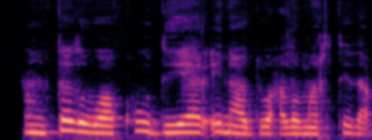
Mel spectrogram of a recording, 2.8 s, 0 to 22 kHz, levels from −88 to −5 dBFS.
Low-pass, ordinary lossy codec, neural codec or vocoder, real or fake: none; none; vocoder, 44.1 kHz, 128 mel bands, Pupu-Vocoder; fake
